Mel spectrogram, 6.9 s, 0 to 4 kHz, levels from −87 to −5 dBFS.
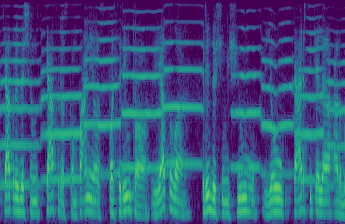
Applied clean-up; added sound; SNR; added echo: none; Trumpet; 6 dB; none.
